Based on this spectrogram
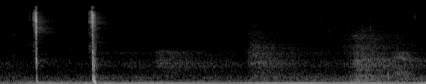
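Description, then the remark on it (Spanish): Two sharp metallic clicks about half a second apart, a lighter being flicked by someone about to smoke in a hallway, followed by soft breathy hissing in an otherwise quiet setting. “ruido de encendedor”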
